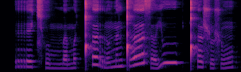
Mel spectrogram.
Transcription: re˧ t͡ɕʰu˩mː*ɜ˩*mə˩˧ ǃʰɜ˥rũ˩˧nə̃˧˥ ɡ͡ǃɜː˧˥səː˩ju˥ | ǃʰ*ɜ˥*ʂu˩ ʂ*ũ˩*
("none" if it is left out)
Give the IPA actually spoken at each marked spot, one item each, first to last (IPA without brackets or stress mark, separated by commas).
ɜ˩, ɜ˧, ũ˩˧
